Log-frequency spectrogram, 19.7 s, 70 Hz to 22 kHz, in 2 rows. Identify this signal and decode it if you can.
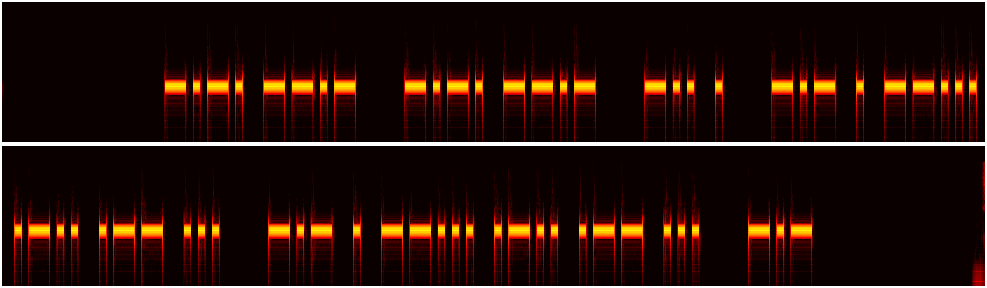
Morse code, heard as a keyed tone, about 17 wpm, 700 Hz. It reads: CQ CQ DE KE7LWS KE7LWS K
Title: Speed-Racing Common QSO Phrases Encore - 17wpm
